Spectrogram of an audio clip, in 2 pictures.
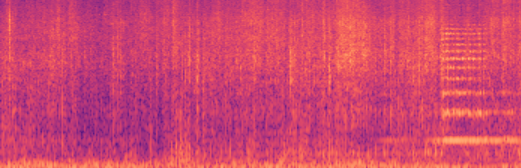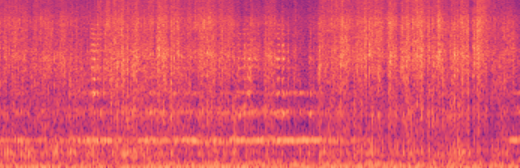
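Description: Mountain e-bike riding down a forest singletrack: a continuous rumble of wind on the handlebar-mounted camera mixed with tyres rolling over rough ground. From about five seconds in to about eleven seconds, a steady high whine from the bike's drivetrain rides over the rumble.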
